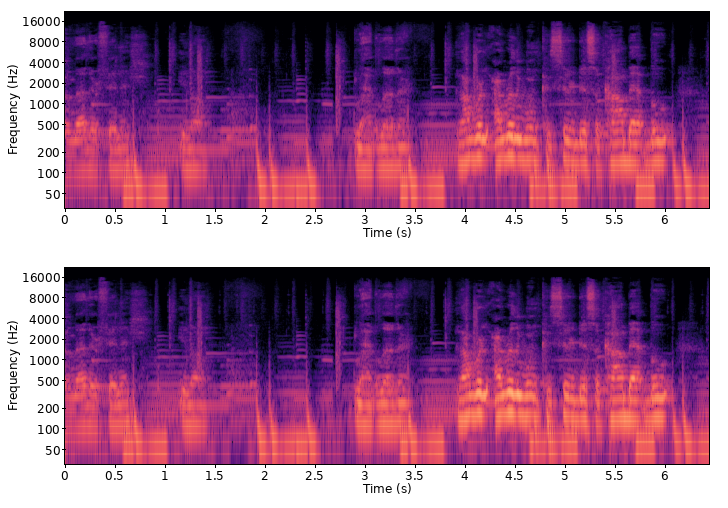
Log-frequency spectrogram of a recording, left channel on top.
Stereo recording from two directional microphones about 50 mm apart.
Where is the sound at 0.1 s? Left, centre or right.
Left.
